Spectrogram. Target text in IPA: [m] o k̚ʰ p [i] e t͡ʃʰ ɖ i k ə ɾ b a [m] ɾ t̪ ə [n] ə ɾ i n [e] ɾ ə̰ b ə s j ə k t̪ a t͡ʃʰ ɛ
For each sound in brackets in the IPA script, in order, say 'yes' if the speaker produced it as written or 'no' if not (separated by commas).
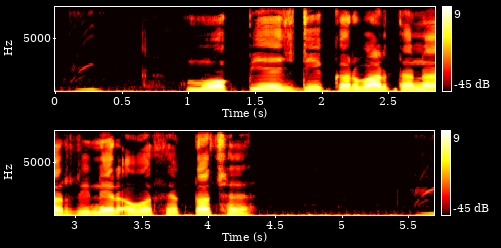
yes, yes, no, yes, yes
